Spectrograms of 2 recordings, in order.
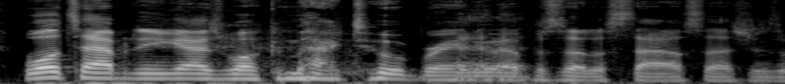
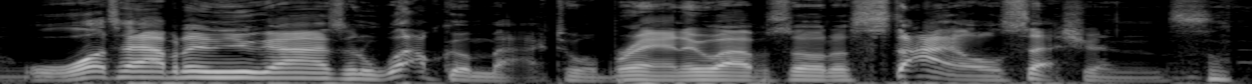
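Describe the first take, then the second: First: It is said in his normal speaking voice. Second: It is said in a crooner-like radio voice.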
